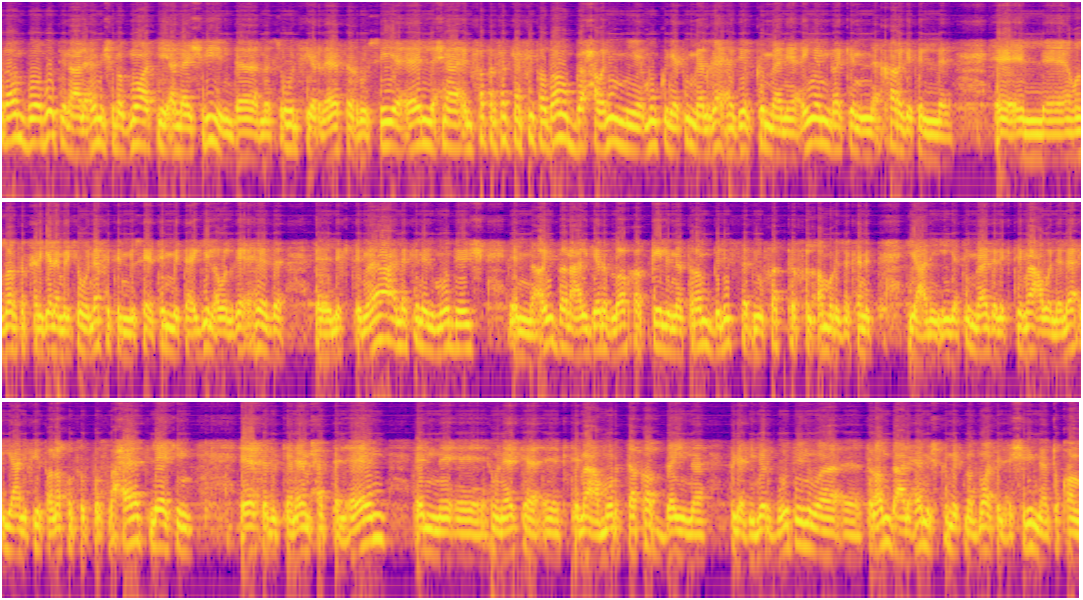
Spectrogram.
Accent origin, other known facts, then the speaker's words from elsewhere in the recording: Egypt; ده طبعا بالنسبه لنا كمصريين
